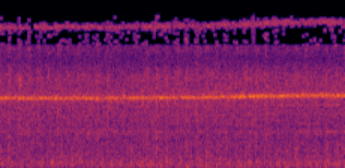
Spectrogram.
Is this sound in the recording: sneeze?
no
